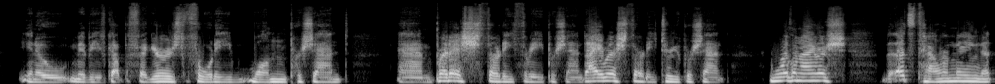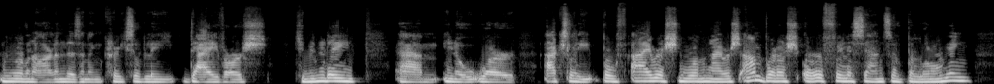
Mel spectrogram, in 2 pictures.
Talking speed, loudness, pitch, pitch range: 130 wpm, -16 LUFS, 130 Hz, 120-145 Hz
